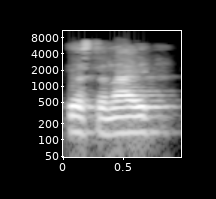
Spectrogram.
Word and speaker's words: destiny: de hecho, tenemos que forzarlo mucho para decir destiny, que seguramente es como se pronunciaba entonces, para que rima con cry.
